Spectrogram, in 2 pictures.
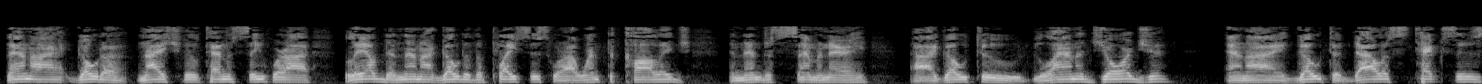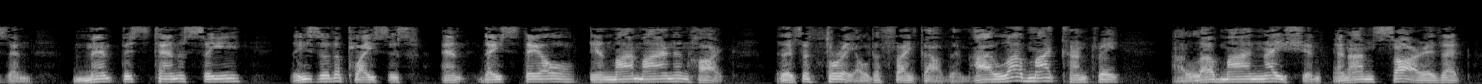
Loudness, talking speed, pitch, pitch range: -19 LUFS, 140 wpm, 115 Hz, 100-125 Hz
